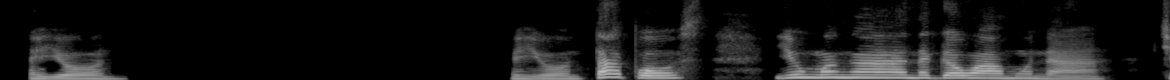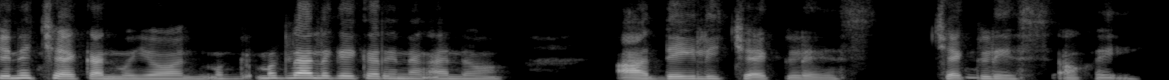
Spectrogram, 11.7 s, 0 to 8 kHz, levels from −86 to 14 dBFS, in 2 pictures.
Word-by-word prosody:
Ayun. 180 -2 -3 1.9
Ayun 175 0 -5
tapos, 255 -5 +5 0.4
'yong 290 +3 +3
mga 285 -1 +5
nagawa 250 -2 +4
mo 225 0 -4
na 170 -3 -5 0.2
chine-chekan 225 -5 0
mo 165 -1 -7
'yon? 175 -1 -5
Mag 185 +2 -11
maglalagay 235 0 +2
ka 220 - -2
rin 210 -1 -7
ng 200 - -6
ano, 175 -2 -8 0.6
ah, 165 +1 +3
daily 195 +4 -3
checklist, 155 -3 -8 0.2
checklist. 175 -2 -7
Okey. 150 +1 -11
185 Hz, 115 wpm, -24 LUFS, 170-240 Hz, 1.9 s, tapos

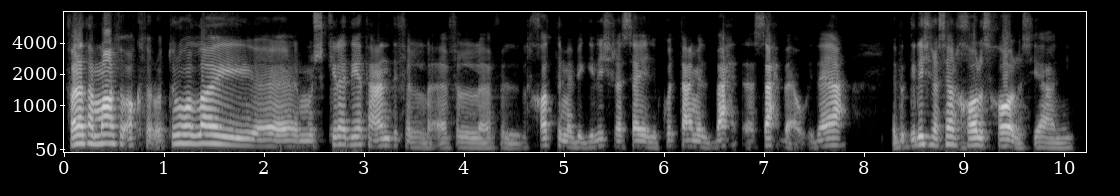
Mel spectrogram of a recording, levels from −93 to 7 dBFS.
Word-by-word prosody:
فأنا - - +8
طمّعته 190 0 +6
أكتر، - - -6
قُلت 120 +9 -13
له: 190 - +1
"والله 190 0 +5 0.8
المشكلة 125 +7 -6
دِيّة 165 0 -5
عندي 150 -1 -1
في 130 -3 -14
ال 105 -1 -12
في 105 - -19
ال 105 -1 -9
في 105 - -23
الخط 105 +10 -6
ما 115 - -7
بييجيليش 115 +6 -13
رسايل 120 -1 -4
إن 110 - -15
كنت 135 +2 -11
اعمل 125 -3 -1
بح 100 - -2
سحب - - -1
أو - - -10
إيداع، - - 0 0.4
ما - - -12
بتيجيليش 170 -2 -3
رسايل 170 +2 -1
خالص، 155 0 +3
خالص 110 -7 +4
يعني. 100 -2 -9
130 Hz, 180 wpm, -23 LUFS, 105-165 Hz, 0.8 s, فأنا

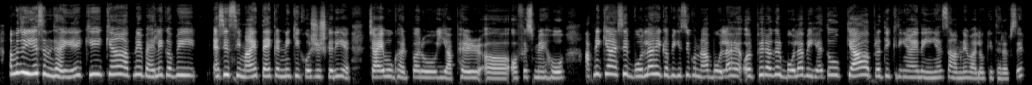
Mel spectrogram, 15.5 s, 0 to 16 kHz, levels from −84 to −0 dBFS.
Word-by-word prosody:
अब - - +3
मुझे 420 +1 +8
ये 380 +1 +8
समझाइए 295 -6 +1
कि 355 +1 +3
क्या 350 -1 +2
आपने 325 +2 -1
पहले 300 0 -1
कभी 315 -1 -1 0.3
ऐसी 320 +5 +5
सीमाएँ 285 -3 +4
तय 285 -1 +7
करने 285 -1 -1
की 295 +1 -3
कोशिश 265 0 -2
करी 265 +2 -2
है, 250 - -2 0.3
चाहे 250 0 +6
वो 270 +1 -4
घर 240 -2 -5
पर 250 -1 -2
हो 235 -1 -2
या 230 -3 -3
फिर 230 -2 0
अ, - - -5
ऑफ़िस 220 +4 -3
में 235 -1 -4
हो, 225 0 -3 0.3
आपने 330 +6 +2
क्या 365 +2 +3
ऐसे 345 +2 +1
बोला 285 +5 0
है 365 -1 +2
कभी 310 0 -4
किसी 300 +2 -5
को 315 -1 -10
ना 255 -3 -1
बोला 255 +2 -1
है 290 - -2
और 290 0 -2
फिर 330 0 -2
अगर 335 +2 -1
बोला 270 +4 +1
भी 285 - -2
है, 255 0 -3
तो 325 +5 -6
क्या 315 +1 +5
प्रतिक्रियाएँ 275 -4 -4
रही 225 -2 -5
है 235 - -6
सामने 225 -1 -5
वालों 210 -1 -6
की 225 +2 -15
तरफ़ 200 -2 -9
से? 275 +3 -5
275 Hz, 215 wpm, -21 LUFS, 245-315 Hz, 0.3 s, मुझे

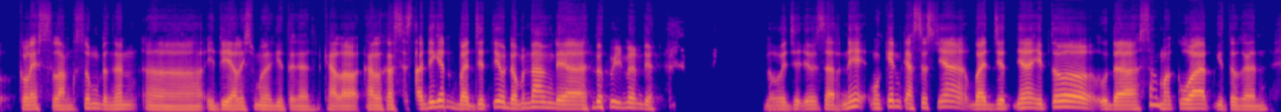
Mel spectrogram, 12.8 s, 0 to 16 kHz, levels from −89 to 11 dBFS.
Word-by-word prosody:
clash 120 -1 -2
langsung 115 +6 -3
dengan, 125 +1 -2
eee, 105 -2 -2 0.2
idealisme 115 +1 0
gitu 105 -1 -5
kan. 105 -1 -3 0.2
Kalau 105 -1 +2
kalau 115 -1 -1
kasus 125 0 -4
tadi 165 +8 +2
kan, 185 -5 +1
budget-nya 135 - +1
udah 145 -5 +2
menang 175 +4 +1
dia, 130 -3 +2
dominan 165 -3 -1
dia, 120 - -3 1.1
kalo 115 -1 -8
budget-nya 125 +2 -4
besar. 120 0 0
Ini 195 +3 +1
mungkin 140 +8 0
kasusnya, 165 +4 0
budget-nya 130 +5 +2
itu 140 +6 -1 0.4
udah 120 0 +3
sama 240 - -4
kuat, 140 +1 +3
gitu 115 -2 -4
kan. 110 +1 -2
125 Hz, 145 wpm, -23 LUFS, 115-150 Hz, 1.1 s, udah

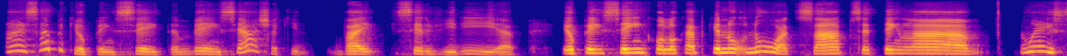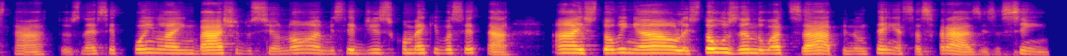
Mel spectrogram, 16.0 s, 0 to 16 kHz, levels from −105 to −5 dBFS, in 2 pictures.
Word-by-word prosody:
Ai, 350 +2 -9
sabe 420 +7 -8
o - - -28
que - - -13
eu 160 - -3
pensei 150 +1 -8
também? 160 +3 -10
Você 155 +1 -13
acha 340 - -9
que 165 -1 -22 0.2
vai 165 +1 -3
serviria? 165 -3 -10 0.3
Eu 215 - +3
pensei 225 +1 +2
em 250 0 -1
colocar 220 -1 -2
porque 240 - +5
no 255 0 +1
no 300 +5 -2
WhatsApp 195 -2 -2
você - - -7
tem 215 +1 -3
lá 200 -3 +1 0.3
não 285 +4 -5
é 330 -1 -5
status, 155 - -8
né, 185 +1 -9
você 195 +2 -11
põe 235 +3 -3
lá 220 -2 +1
embaixo 205 +1 +5
do 190 - -23
seu 180 -1 -12
nome, 210 +1 -5
você 190 +3 -2
diz 220 +2 -10
como 225 -1 -7
é 225 - +2
que 235 - -15
você 220 +1 -4
tá: 245 - -2 0.3
"Ah, 235 +1 +7
estou 225 0 +1
em 235 -3 -1
aula, 220 -1 +7
estou 195 +8 +9
usando 230 -2 +2
o - - -1
WhatsApp", 200 -3 +2
não 175 0 -13
tem 215 +3 -4
essas 165 -2 -12
frases 180 -6 +1
assim? 150 0 -9
205 Hz, 200 wpm, -23 LUFS, 175-230 Hz, 0.3 s, estou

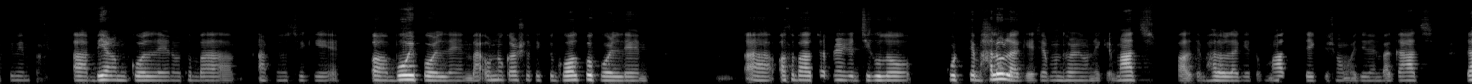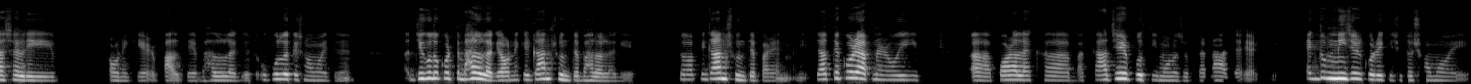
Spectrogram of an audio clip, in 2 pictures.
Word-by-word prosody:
আপনি - - -31 0.7
আ - - -2 0.2
ব্যায়াম 200 -1 +1
করলেন 185 -1 -5
অথবা 185 0 -15 0.6
আপনি 190 0 -27
হচ্ছে 190 +2 -24
গিয়ে 185 0 -17 0.5
আ - - 0 0.2
বই 215 +1 +10
পড়লেন 180 -1 -4
বা - - -9
অন্য 200 +1 -8
কারো 205 0 -6
সাথে 205 -1 -16
একটু 195 0 -16
গল্প 205 +1 +2 0.2
করলেন 180 -1 -5 1.1
আ - - -4 0.3
অথবা 210 0 -6
হচ্ছে 195 +1 -7
আপনার 205 +1 -9 0.2
যেগুলো 190 -1 -2 0.6
করতে 215 0 -3
ভালো 225 +2 +8
লাগে, 175 - -6
যেমন 190 +1 -15
ধরেন 190 0 -11
অনেকের - - -20
মাছ 200 0 +2 0.4
পালতে 95 -2 -9
ভালো 185 -1 -3
লাগে, 180 0 -14
তো - - -28
মাছদের 190 -2 -9 0.2
সময় - - -19
দিলেন 180 0 -18
বা - - -11
গাছ-গাছালি 195 - -4 0.8
অনেকের 180 0 -14
পালতে 95 - -9 0.2
ভালো 190 0 -6
লাগে 175 -1 -12
তো - - -28
ওগুলোকে 240 0 0
সময় 190 -2 -12
দিলেন। 95 +2 -18 0.5
আ - - -21
যেগুলো 280 +1 +6
করতে 275 -1 -1
ভালো 275 -1 +9
লাগে। 190 -1 +1
অনেকের 210 +2 -7
গান 250 +1 +4
শুনতে 200 -4 0
ভালো 180 -2 -3
লাগে, 165 -1 -19 0.5
তো - - -20
আপনি 235 +2 -15
গান 265 0 +8
শুনতে 200 -3 -3
পারেন, 175 - -12 0.4
যাতে 240 +4 -1
করে 295 -1 +6
আপনার 230 -3 -9
ওই 210 - -5 0.7
আ - - -1 0.2
পড়ালেখা 210 -1 -2 0.2
বা - - -18
কাজের 225 +5 +4
প্রতি 225 -2 0
মনোযোগটা 180 -1 -13
না 190 - -8
যায় 175 - -19
আরকি। - - -36 0.3
একদম 270 +2 +2
নিজের 265 0 +8
করে 225 -2 +1
কিছুটা 195 0 -15
সময় 190 -2 -14
195 Hz, 165 wpm, -21 LUFS, 185-215 Hz, 1.1 s, বই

